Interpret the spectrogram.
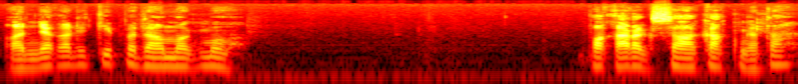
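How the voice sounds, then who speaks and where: A man's voice: medium pitch, fairly even intonation, moderate pace, pushed and bright, close to an everyday voice. A man playing a young businessman and boss in an Ilocano radio drama, with an Ilocano accent. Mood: curt, surprised. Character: young businessman, a boss and wealthy man's son.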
